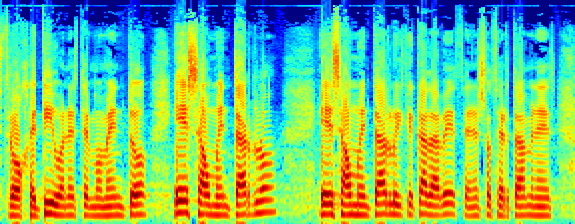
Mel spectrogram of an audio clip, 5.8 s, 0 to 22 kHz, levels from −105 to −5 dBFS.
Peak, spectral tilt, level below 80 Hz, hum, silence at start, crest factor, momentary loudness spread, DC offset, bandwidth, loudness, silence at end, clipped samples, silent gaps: 0 dBFS; -4 dB/octave; -48 dBFS; none; 0 s; 12 dB; 7 LU; under 0.1%; 19.5 kHz; -11 LUFS; 0 s; 0.5%; none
